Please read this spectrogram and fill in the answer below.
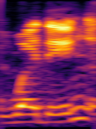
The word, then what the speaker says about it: Wedding: So it's spelt wedding as in like wedding in English, but it's pronounced Wedding because like the W in German is like V.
